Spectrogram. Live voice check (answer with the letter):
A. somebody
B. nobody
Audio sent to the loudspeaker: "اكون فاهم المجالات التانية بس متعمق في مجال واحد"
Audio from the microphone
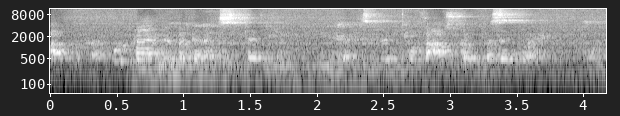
A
